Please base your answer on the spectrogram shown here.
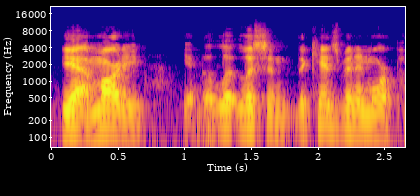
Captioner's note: on phone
